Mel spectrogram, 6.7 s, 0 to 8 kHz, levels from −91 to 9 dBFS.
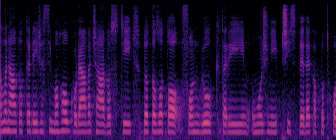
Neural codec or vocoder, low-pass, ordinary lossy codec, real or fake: codec, 16 kHz, 0.5 kbps, FunCodec, trained on LibriTTS, 25 frames a second; 7.2 kHz; MP3, 64 kbps; fake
